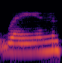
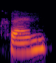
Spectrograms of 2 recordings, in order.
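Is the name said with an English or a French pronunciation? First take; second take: English; French. First: The name is said with an English pronunciation. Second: The name is said with a French pronunciation. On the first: "I I pronounce it rain" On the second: "in French it's reine"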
